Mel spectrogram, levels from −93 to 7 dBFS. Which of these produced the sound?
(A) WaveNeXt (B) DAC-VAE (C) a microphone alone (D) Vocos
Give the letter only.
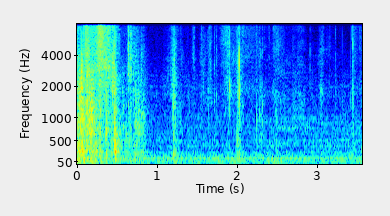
C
